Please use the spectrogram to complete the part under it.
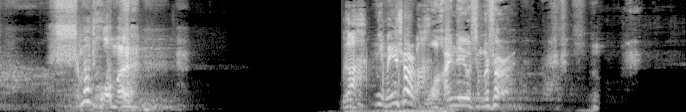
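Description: A middle-aged man sobs and wails loudly, close by.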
